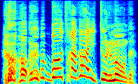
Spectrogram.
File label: victory, fr; Cookie Run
